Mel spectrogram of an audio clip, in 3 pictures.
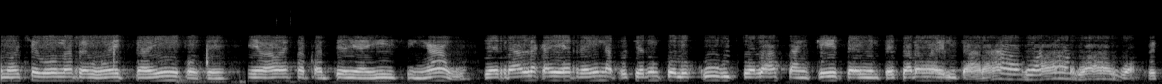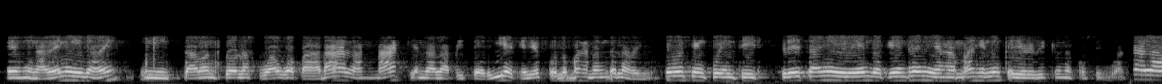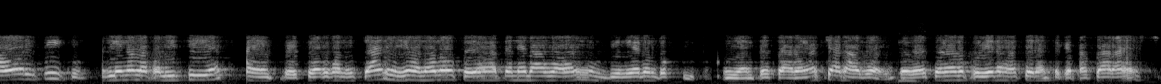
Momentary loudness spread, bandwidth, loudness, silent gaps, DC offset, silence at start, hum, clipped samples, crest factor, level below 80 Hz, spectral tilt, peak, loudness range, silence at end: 6 LU; 4.1 kHz; -19 LUFS; none; under 0.1%; 0 s; none; under 0.1%; 12 dB; -72 dBFS; -7 dB/octave; -6 dBFS; 2 LU; 0.2 s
